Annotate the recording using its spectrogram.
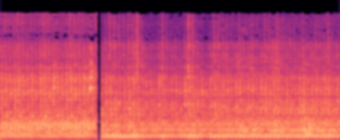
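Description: A tractor engine chugs loudly nearby with a steady, throbbing rumble.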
